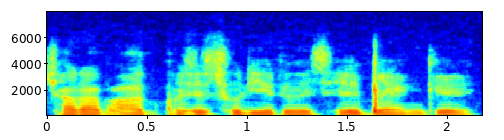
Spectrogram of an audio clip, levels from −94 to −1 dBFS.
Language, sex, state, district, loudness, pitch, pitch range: Bengali, male, West Bengal, North 24 Parganas, -23 LUFS, 110 Hz, 105-110 Hz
